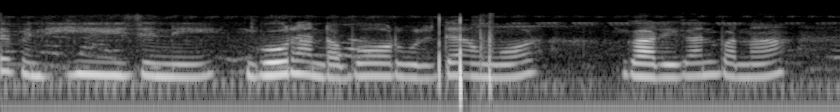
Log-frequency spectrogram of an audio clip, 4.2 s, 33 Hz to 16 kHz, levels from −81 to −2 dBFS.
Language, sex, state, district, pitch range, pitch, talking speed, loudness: Chakma, female, Tripura, Dhalai, 235-260 Hz, 245 Hz, 155 wpm, -24 LUFS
